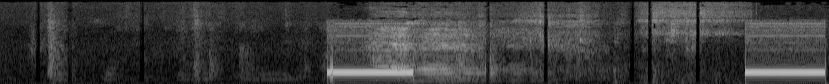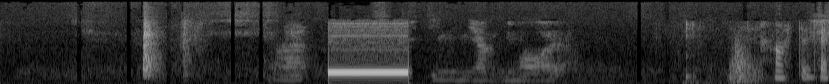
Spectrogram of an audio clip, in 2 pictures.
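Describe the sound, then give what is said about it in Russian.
A phone line rings out unanswered on a call to the ASTA association: three loud, steady ringback tones, each under a second, spaced about four seconds apart, with faint voices and clatter in the gaps. “Валерий телефон не взял, скорее всего, на месте нет.”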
